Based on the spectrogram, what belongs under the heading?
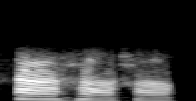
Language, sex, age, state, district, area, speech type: Marathi, female, 45-60, Maharashtra, Mumbai Suburban, urban, conversation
